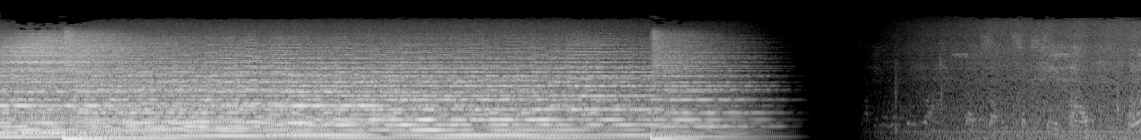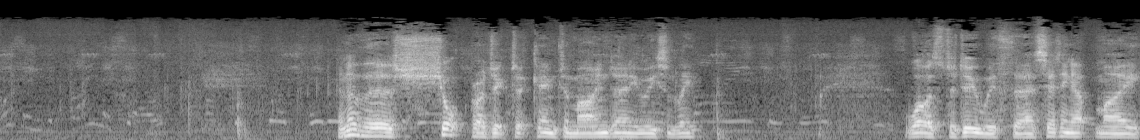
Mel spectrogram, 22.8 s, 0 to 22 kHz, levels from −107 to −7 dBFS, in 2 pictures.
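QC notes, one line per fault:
No technical faults are audible anywhere in the signal, and its level, continuity and frequency balance hold steady throughout.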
